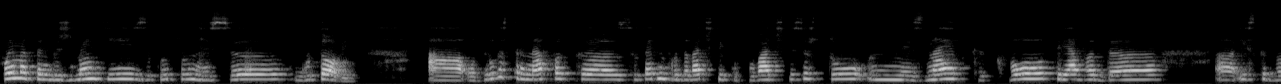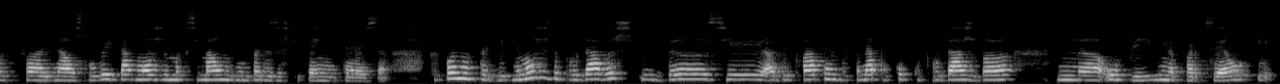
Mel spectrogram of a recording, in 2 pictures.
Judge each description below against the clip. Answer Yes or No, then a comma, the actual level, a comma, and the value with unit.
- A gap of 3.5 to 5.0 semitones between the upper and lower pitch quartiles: No, average, 2.7 semitones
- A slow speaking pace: No, average, 125 wpm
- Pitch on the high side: Yes, high, 225 Hz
